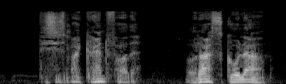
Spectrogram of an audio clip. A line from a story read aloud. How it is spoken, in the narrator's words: Sarah whispered to the group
